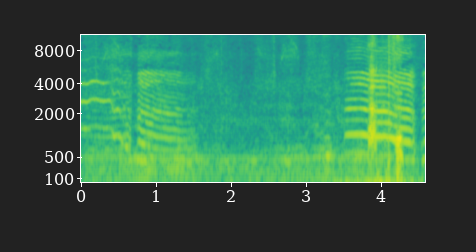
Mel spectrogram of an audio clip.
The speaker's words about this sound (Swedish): Värst var den där ungen sitter och bölar hela tiden. Kan inte föräldrarna få tyst på den? Jätteirriterande alltså.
